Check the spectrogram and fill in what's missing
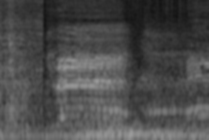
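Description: Goats bleating in a valley where they graze, with several wavering, nasal calls rising over a steady low rumble of outdoor background noise.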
